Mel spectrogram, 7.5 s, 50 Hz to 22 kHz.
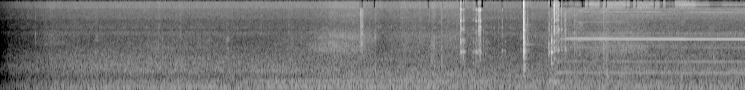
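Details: Honda VFR800 at start-up: a few sharp clicks, then a steady high whistle over low engine rumble; whistling noise at start, cause unclear.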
